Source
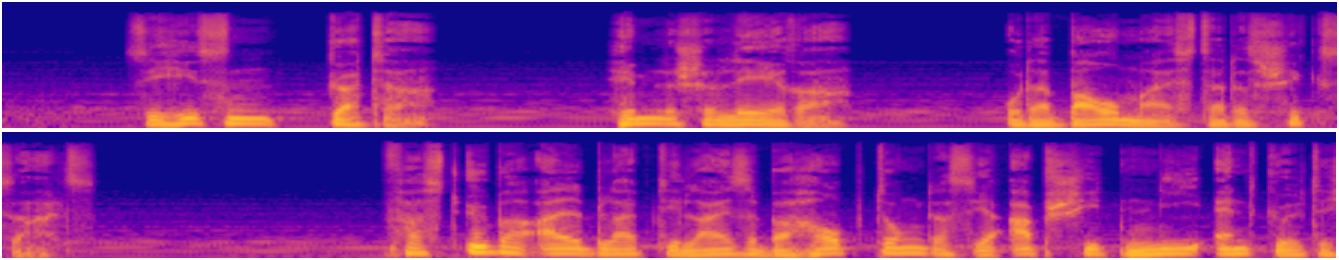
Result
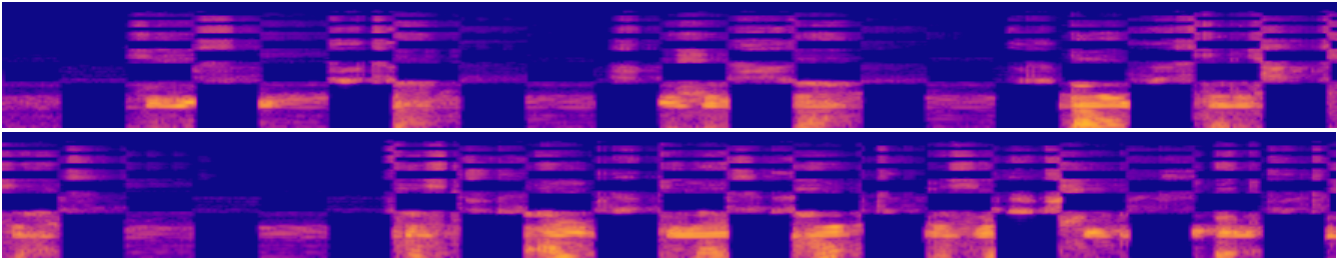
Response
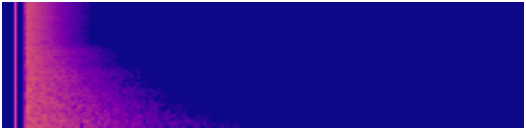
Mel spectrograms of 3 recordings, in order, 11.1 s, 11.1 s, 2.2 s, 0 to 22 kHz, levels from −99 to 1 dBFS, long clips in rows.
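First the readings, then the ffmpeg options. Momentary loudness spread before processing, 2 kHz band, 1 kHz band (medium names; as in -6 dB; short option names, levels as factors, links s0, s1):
12 LU, -4.5 dB, +3.5 dB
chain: -filter_complex "[0:a]afftfilt=real='real(if(lt(b,1008),b+24*(1-2*mod(floor(b/24),2)),b),0)':imag='imag(if(lt(b,1008),b+24*(1-2*mod(floor(b/24),2)),b),0)':win_size=2048:overlap=0.75,flanger=delay=18:depth=5.2:speed=0.54,asplit=2[s0][s1];[s1]asplit=5[s2][s3][s4][s5][s6];[s2]adelay=108,afreqshift=60,volume=0.075[s7];[s3]adelay=216,afreqshift=120,volume=0.0457[s8];[s4]adelay=324,afreqshift=180,volume=0.0279[s9];[s5]adelay=432,afreqshift=240,volume=0.017[s10];[s6]adelay=540,afreqshift=300,volume=0.0104[s11];[s7][s8][s9][s10][s11]amix=inputs=5:normalize=0[s12];[s0][s12]amix=inputs=2:normalize=0,afftfilt=real='re*gt(sin(2*PI*1.8*pts/sr)*(1-2*mod(floor(b*sr/1024/1800),2)),0)':imag='im*gt(sin(2*PI*1.8*pts/sr)*(1-2*mod(floor(b*sr/1024/1800),2)),0)':win_size=1024:overlap=0.75"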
